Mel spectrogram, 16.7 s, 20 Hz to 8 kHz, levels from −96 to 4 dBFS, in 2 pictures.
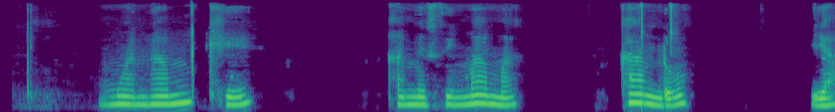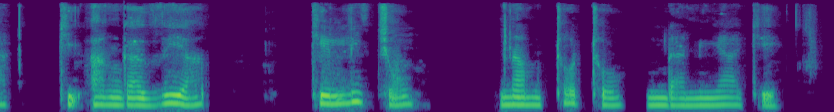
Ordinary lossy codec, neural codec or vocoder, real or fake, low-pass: AAC, 32 kbps; none; real; 7.2 kHz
